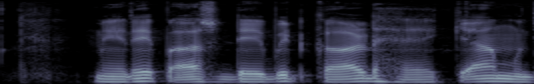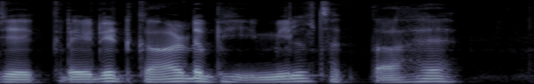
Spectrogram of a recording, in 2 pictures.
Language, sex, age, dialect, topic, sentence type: Hindi, male, 18-24, Marwari Dhudhari, banking, question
